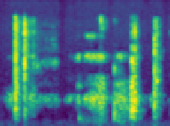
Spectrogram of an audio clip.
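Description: Tarot cards being spread out by hand on a cloth-covered table: two quick sharp card clicks just after the start, then faint sliding and tapping as the cards are laid out.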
